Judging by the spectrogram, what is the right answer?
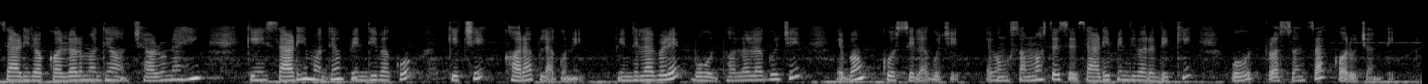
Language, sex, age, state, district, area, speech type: Odia, female, 30-45, Odisha, Jajpur, rural, spontaneous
